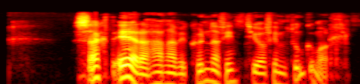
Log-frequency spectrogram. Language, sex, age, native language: Icelandic, male, 50-59, Icelandic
